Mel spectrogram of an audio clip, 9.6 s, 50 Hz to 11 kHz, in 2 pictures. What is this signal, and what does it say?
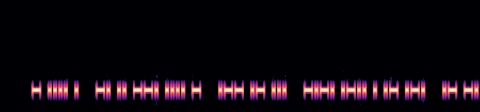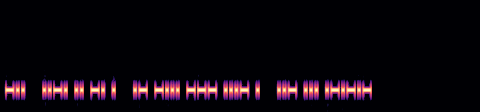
Morse code, heard as a keyed tone, about 41 wpm, 700 Hz. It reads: THE NIGHT WAS CLEAR AND FINE ABOVE US.
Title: Sentences from Top 1000 Words - Review Part 2 - 45wpm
